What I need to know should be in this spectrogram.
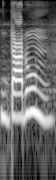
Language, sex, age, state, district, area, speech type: Bengali, female, 18-30, West Bengal, Paschim Medinipur, rural, read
